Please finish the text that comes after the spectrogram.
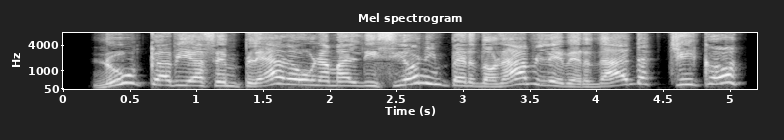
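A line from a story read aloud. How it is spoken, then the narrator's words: Shout, childish tone dropped. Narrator (Spanish): gritó Bellatrix, que había abandonado aquella entonación infantil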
